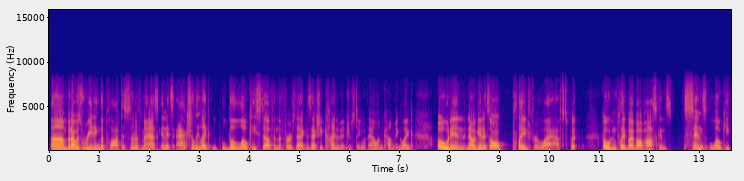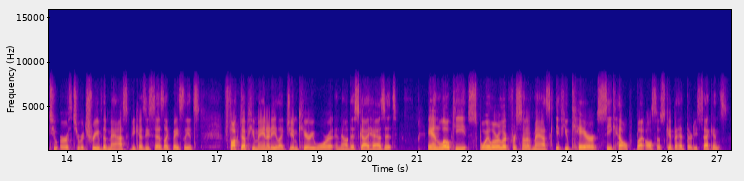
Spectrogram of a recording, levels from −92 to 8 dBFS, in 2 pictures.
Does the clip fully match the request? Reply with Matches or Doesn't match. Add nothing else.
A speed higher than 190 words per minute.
Matches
